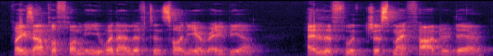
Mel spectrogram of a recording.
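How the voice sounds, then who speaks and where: A young man from Germany with a lowish voice, co-hosting a casual podcast. He talks in a measured, earnest way. The room around him sounds echoey. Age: young adult. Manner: measured, earnest, says "quite frankly" often. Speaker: podcast co-host.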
